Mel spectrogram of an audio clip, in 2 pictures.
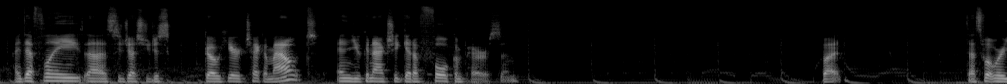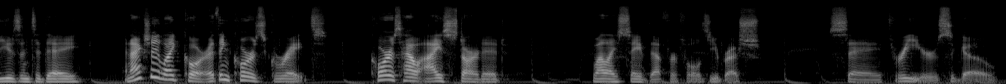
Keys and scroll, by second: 2.5 ctrl+c, 6.0 ctrl+v, 6.4 Return.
